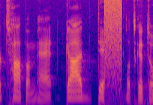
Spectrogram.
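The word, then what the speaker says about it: Sir Topham Hatt: Someone tweeted me a picture of Professor Topping Hat holding a gun. As I'm editing this, I realized I butchered his name. It's Sir Topham Hat.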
